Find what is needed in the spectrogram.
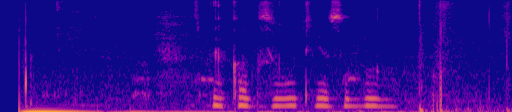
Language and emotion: Russian, neutral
